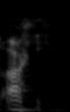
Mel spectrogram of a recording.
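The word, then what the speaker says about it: archi (ἀρχή): Now, I'm probably not doing that pronunciation much justice, but that's as good as I can do. If you want to have a sort of phonetic pronunciation, you know, but it's archi. But when you push on the little speaker and Google Translate, it says archi. So that's what I'm going with.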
